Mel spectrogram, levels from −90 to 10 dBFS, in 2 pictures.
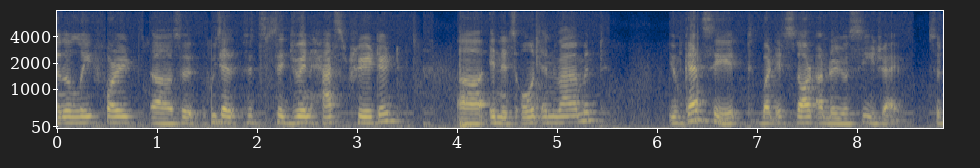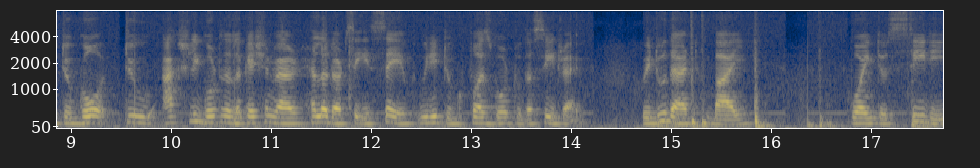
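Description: In the pauses at 2.08–2.18, 3.56–3.66, 3.76–4.00, 5.52–6.12, 8.56–8.72, 14.22–14.72 and 16.14–16.36 s, the background turns flat and featureless and drops about 3 to 6 dB. This is comfort noise in place of the background, likely from discontinuous transmission synthesising filler noise. The band stops at 8 kHz, consistent with a G.722 call path.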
